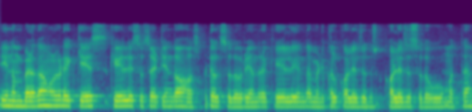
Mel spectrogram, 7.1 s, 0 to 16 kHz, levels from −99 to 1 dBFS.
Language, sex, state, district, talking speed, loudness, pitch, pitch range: Kannada, male, Karnataka, Belgaum, 150 wpm, -18 LUFS, 125 Hz, 120-135 Hz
